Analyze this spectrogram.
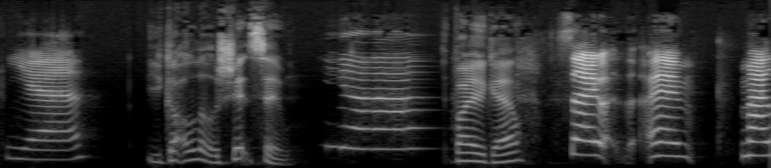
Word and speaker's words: Shih Tzu: you got a little shih tzu by a girl so my little his name is Todd he's a little Shih Tzu emphasis on the first syllable of that he's he's adorable however he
